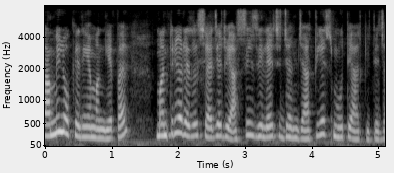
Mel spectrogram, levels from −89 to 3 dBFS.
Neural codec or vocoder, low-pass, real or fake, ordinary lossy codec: codec, 44.1 kHz, 7.8 kbps, DAC; 7.2 kHz; fake; none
